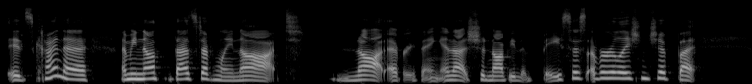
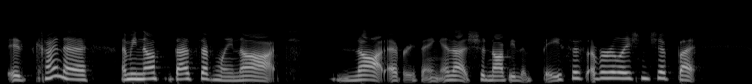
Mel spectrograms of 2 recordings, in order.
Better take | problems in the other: first | muffled; very; fading above 2.5 kHz

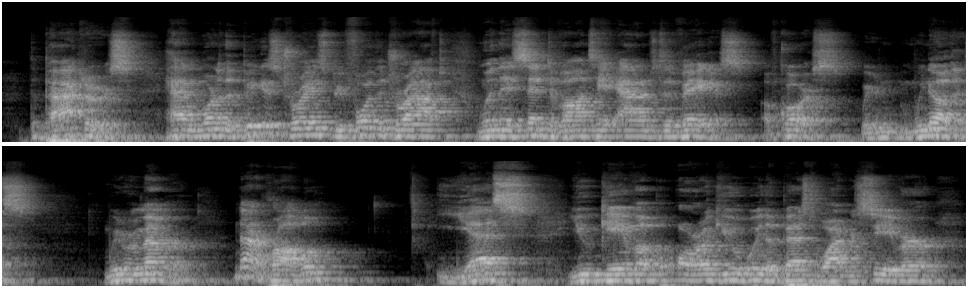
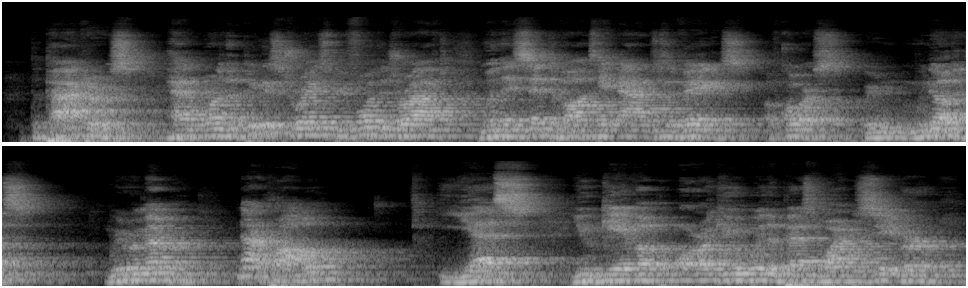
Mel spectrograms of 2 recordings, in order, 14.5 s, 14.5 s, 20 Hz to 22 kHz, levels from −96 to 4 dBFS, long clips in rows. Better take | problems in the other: first | room echo; strong; dies away in 1.2 s; slight in the first // off-mic speech; far; far in the first

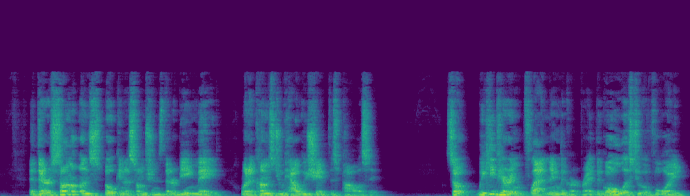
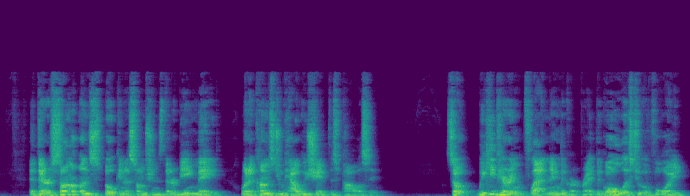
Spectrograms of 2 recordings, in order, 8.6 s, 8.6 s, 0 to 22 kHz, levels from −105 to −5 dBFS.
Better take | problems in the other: neither | off-mic speech; far; the same in both // room echo; very slight; dies away in 0.2 s; the same in both

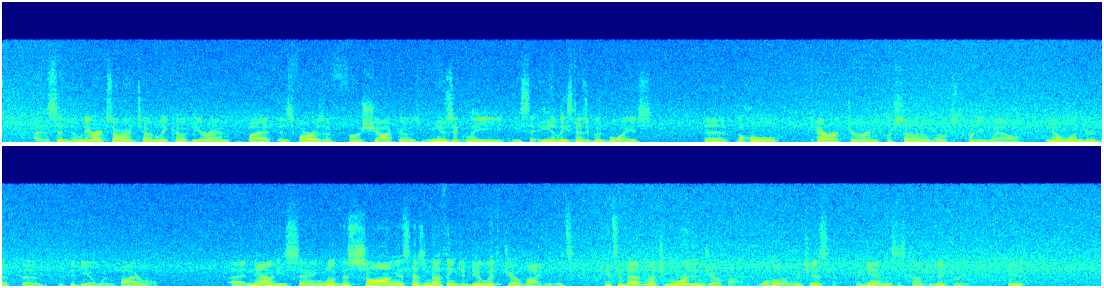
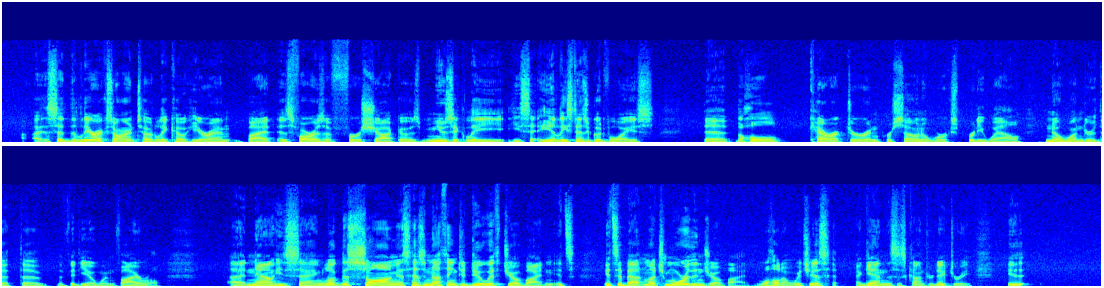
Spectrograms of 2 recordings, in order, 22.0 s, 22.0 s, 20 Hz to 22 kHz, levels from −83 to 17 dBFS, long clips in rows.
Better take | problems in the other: second | hiss; loud; throughout; 5 dB below the speech; faint in the second

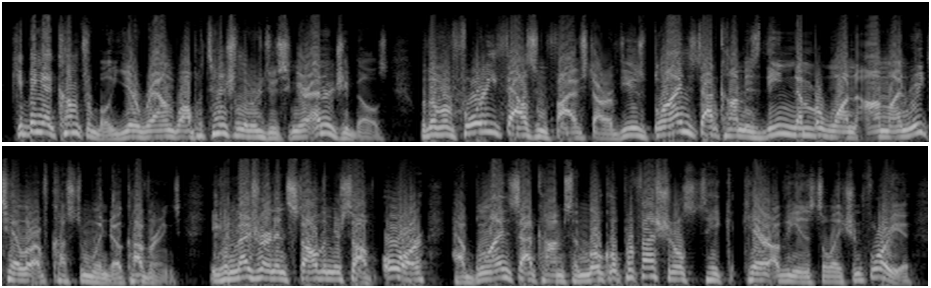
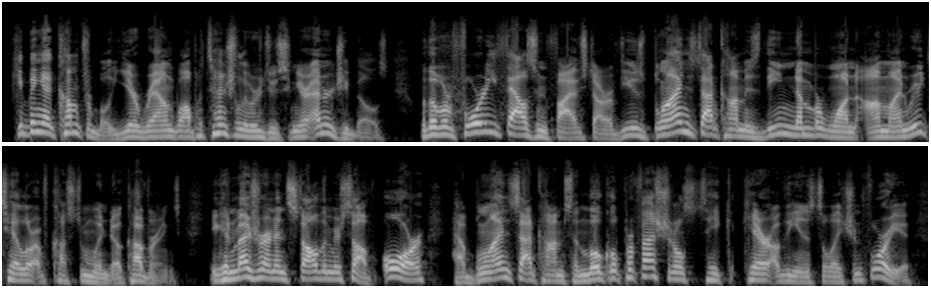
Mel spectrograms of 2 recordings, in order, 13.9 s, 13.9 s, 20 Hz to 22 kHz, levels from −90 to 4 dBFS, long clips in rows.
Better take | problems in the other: second | distortion; heavy; 6 dB below the speech

